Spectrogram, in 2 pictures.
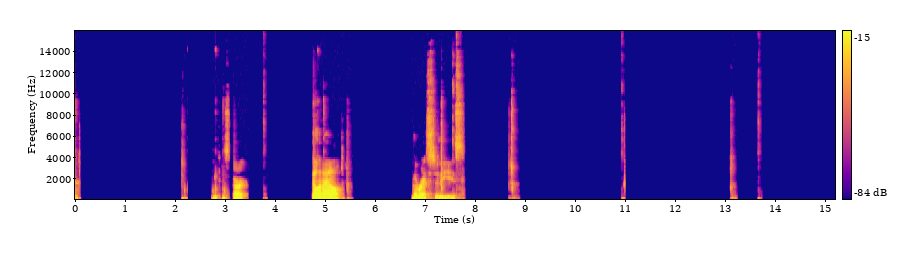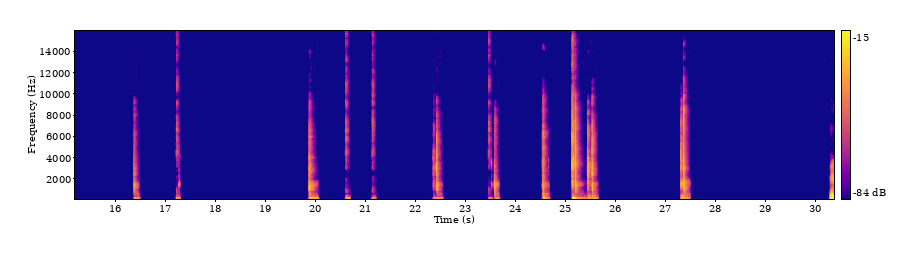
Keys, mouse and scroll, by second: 0.1 shift+middle click, 0.5 middle click, 0.6 middle click, 1.3 click, 1.6 middle click, 2.2 shift+middle click, 2.4 scroll up 1, 2.7 middle click, 3.6 click, 4.0 middle click, 4.5 shift+middle click, 4.8 middle click, 5.2 e, 6.4 ctrl+click, 7.2 1, 7.5 click, 7.8 middle click, 8.6 g, 8.8 middle click, 10.8 ctrl+click, 11.1 middle click, 11.8 shift+middle click, 12.1 middle click, 12.2 middle click, 13.0 2, 13.5 click, 13.8 middle click, 17.1 ctrl+click, 17.4 middle click, 18.2 scroll up 1, 18.4 shift+middle click, 18.8 middle click, 18.8 middle click, 19.7 2, 20.4 click, 21.0 shift+click, 21.4 middle click, 23.3 ctrl+click, 24.0 Tab, 25.0 a, 25.4 1, 26.5 middle click, 27.2 m, 28.6 click.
